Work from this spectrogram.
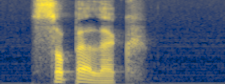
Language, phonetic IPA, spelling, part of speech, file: Polish, [sɔˈpɛlɛk], sopelek, noun, Pl-sopelek.ogg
